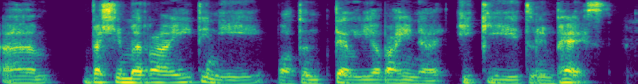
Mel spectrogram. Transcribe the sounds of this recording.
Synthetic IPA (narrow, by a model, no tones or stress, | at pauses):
əːm | vɛɬimarajdiniːvoːdənd̥ɛlˠjɔvahɪnaiɡiːdrɨnpʰeːst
